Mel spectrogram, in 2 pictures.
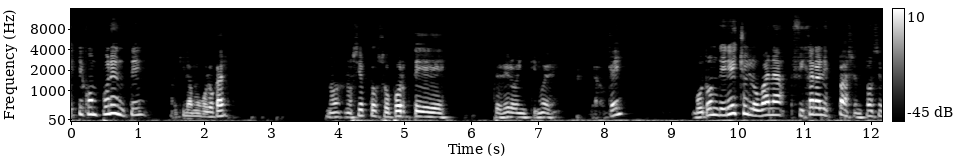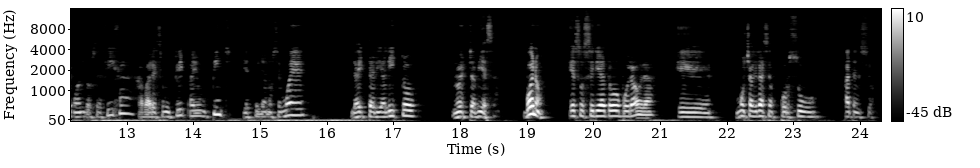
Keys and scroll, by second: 2.0-7.0 typing.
